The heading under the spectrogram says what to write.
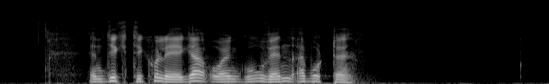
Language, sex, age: Norwegian, male, 55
